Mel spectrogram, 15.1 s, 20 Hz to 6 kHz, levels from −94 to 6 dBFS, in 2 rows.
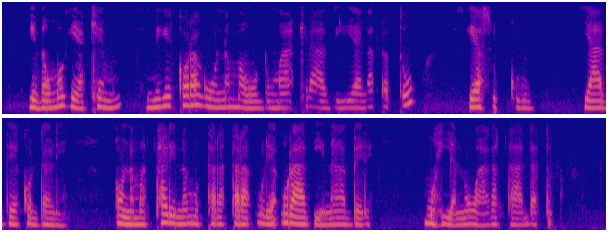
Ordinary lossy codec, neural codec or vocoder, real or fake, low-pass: none; none; real; 5.4 kHz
